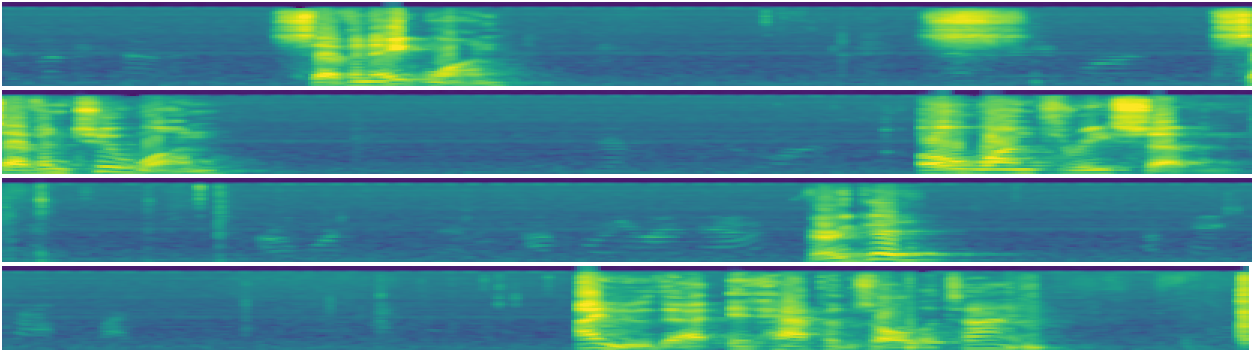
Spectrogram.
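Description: A middle-aged man speaks with animation in short bursts, close to a microphone.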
